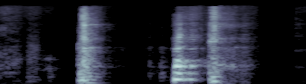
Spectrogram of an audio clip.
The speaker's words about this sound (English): Excuse me. I should have just – maybe I'll just mute myself next time I have to cough.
